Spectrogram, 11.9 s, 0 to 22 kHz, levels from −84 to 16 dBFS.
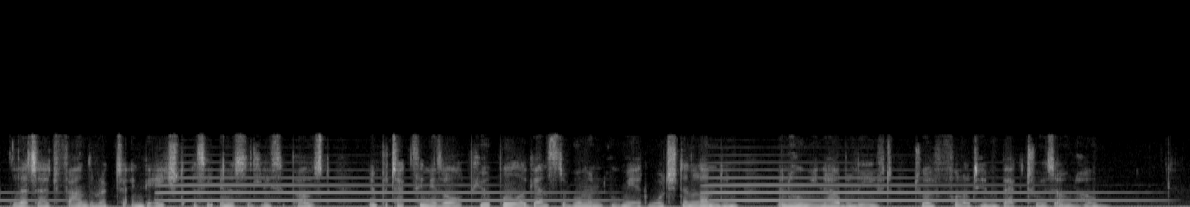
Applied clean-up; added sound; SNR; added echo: none; Trumpet; 9 dB; none.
